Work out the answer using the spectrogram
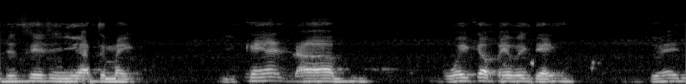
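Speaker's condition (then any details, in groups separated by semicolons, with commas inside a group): ALS; about eight years since diagnosis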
